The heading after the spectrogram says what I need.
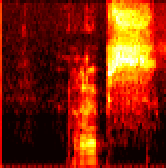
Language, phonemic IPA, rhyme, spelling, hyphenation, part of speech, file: Dutch, /rʏps/, -ʏps, rups, rups, noun, Nl-rups.ogg
- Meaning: 1. a caterpillar, the larva of a butterfly 2. caterpillar, metal alternative for a tire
